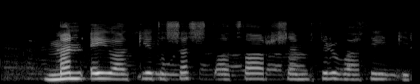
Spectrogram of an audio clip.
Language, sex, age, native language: Icelandic, male, 11, Icelandic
